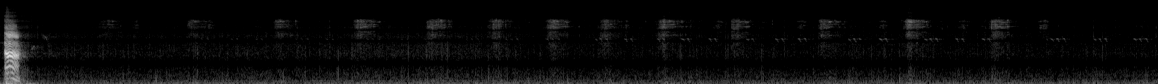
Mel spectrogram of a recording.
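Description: Anklet bells jingle softly with each step.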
